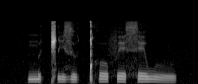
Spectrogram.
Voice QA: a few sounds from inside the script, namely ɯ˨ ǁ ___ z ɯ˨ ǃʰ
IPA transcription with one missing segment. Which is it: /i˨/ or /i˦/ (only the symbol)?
i˨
